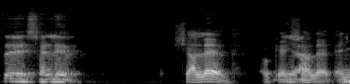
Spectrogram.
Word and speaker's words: Shalev: Yeah, it's an Israeli name, and it's pronounced Shalev.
